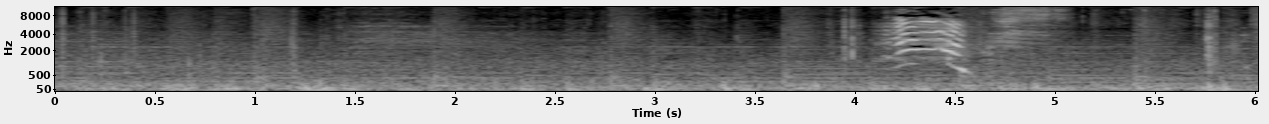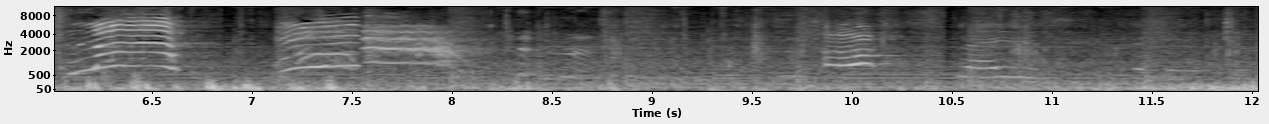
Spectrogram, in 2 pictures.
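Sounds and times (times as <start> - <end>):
girl squealing excitedly: 4.1 - 4.7, 6.1 - 8.2.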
